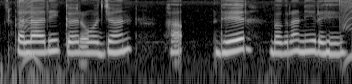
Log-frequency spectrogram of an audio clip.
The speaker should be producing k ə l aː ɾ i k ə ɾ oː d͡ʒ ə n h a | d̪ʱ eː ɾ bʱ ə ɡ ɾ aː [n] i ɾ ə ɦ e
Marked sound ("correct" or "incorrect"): correct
